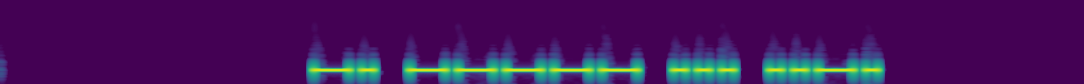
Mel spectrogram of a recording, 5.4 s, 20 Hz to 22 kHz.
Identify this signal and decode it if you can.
Morse code, heard as a keyed tone, about 24 wpm, 700 Hz. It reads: N0SF
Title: Speed Racing - USA 1x2 Call Signs 20wpm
